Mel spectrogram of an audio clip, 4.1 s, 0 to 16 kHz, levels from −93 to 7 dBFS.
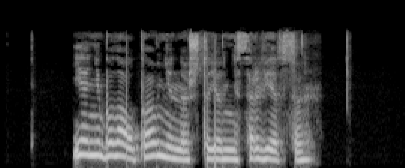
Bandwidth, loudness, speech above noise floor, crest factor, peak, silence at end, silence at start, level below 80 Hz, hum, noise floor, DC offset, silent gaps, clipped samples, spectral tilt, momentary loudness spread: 8.2 kHz; -18 LUFS; 61 dB; 14 dB; -4 dBFS; 0.9 s; 0.75 s; -54 dBFS; none; -78 dBFS; under 0.1%; none; under 0.1%; -4.5 dB/octave; 6 LU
